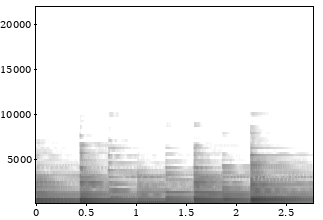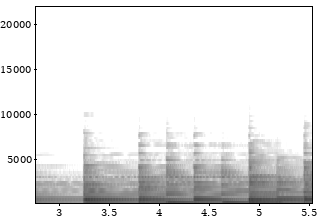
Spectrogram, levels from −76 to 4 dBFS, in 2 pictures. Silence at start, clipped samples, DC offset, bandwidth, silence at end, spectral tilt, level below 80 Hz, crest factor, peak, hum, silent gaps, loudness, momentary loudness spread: 0 s; under 0.1%; under 0.1%; 9 kHz; 0 s; -6.5 dB/octave; -56 dBFS; 16 dB; -10 dBFS; none; none; -26 LUFS; 6 LU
